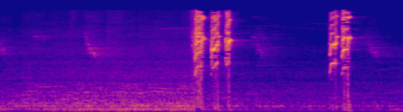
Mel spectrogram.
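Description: A lovebird gives shrill, harsh screeching chips in two quick bursts, three and then two. Fainter squeaks and a low indoor hum fill the gaps.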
